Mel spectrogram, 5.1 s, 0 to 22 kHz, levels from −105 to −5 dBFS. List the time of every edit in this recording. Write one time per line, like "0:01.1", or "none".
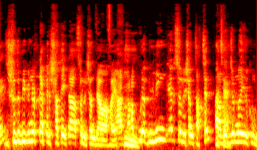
0:04.2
